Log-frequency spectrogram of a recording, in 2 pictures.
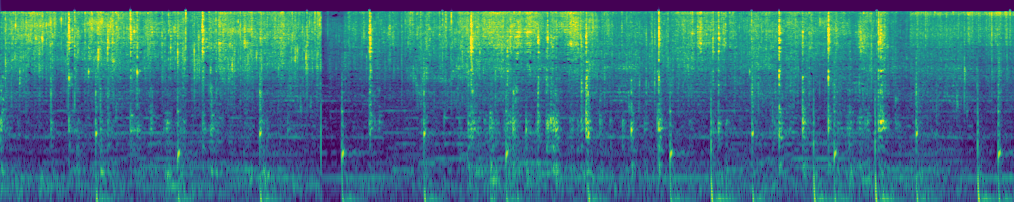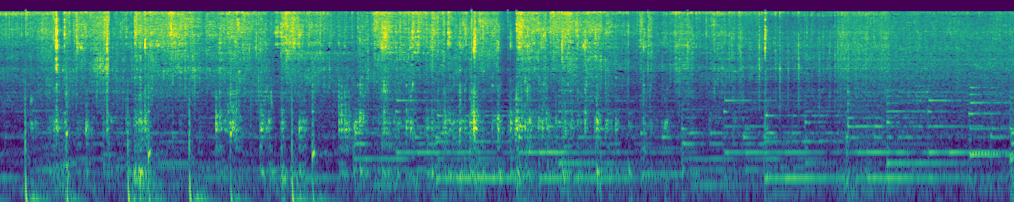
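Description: Pork knuckle pieces sizzling in caramelised rock sugar in a hot wok while a metal spatula turns and scrapes them, coating them in the caramel. A run of low thuds, about one a second, goes on until about two-thirds of the way through as the pieces are turned.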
